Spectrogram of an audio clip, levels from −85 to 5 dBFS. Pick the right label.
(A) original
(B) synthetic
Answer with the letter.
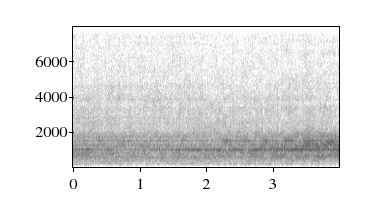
B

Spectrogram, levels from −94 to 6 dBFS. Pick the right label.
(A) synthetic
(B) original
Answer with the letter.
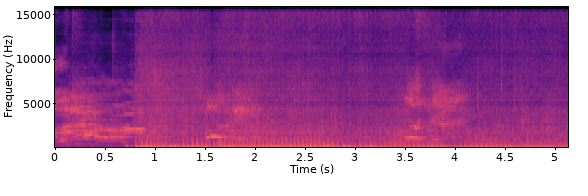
A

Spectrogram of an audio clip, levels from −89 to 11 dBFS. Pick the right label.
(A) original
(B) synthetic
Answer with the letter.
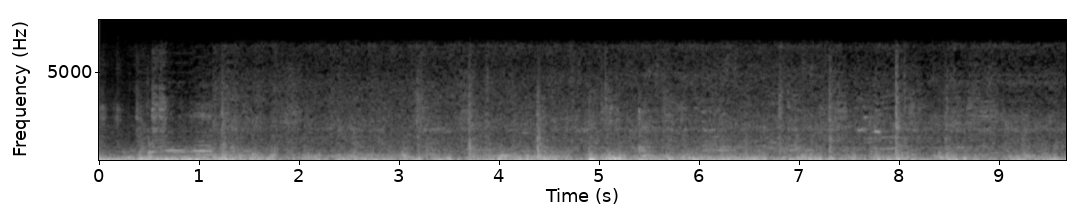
A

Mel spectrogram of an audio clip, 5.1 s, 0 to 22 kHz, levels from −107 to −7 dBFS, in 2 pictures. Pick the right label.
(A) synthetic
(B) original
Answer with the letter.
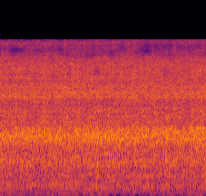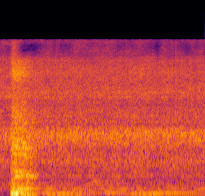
A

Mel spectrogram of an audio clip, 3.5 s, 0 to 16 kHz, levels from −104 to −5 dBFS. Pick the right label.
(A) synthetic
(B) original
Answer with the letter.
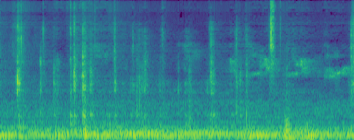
A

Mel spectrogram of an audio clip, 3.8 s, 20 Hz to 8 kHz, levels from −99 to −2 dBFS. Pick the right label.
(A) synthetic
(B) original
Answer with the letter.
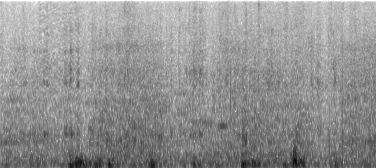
B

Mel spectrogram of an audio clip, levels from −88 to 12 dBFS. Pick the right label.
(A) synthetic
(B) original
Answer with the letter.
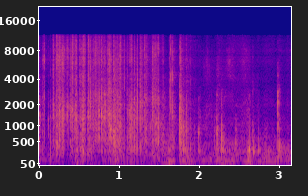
A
